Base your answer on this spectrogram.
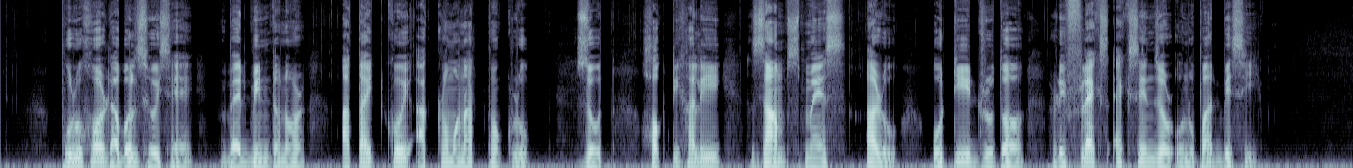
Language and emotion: Assamese, neutral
